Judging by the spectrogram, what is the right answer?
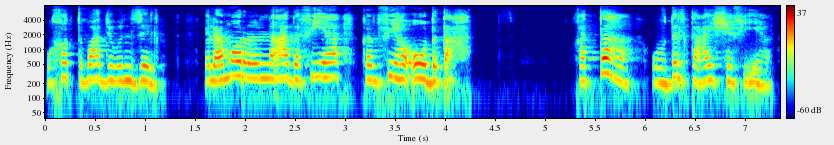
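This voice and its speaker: A woman's voice: a little high, fairly even intonation, fast talker, dark tone. A woman with an Egyptian Arabic accent telling a dramatic first-person story, in an emotional, pleading manner. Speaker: storyteller narrating a mother's tale.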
